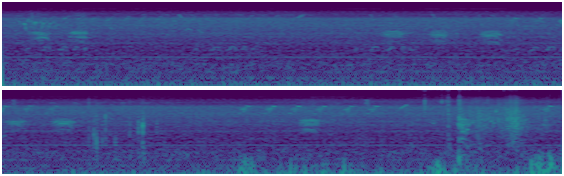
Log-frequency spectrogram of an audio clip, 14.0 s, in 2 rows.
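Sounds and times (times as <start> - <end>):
bird calling: 0.0 - 1.4, 4.6 - 8.8, 10.0 - 14.0.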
